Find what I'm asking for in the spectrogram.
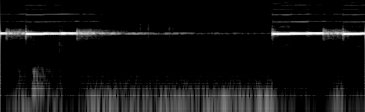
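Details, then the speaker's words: MatElec wireless smoke alarm after smoke test: shrill high-pitched pulses about a second long with short gaps keep sounding even though the smoke has cleared and hard-wired alarms stop; wireless units don't self-silence, reason unknown. "do so I've cleared the smoke and it's stopped for whatever reason the wireless ones don't just stop any met no idea why"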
